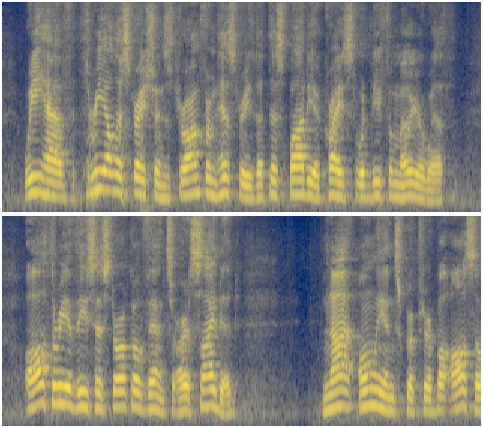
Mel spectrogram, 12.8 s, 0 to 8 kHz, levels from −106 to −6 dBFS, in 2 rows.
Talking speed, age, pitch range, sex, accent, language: 140 wpm, 50-69, 135-180 Hz, male, American, English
